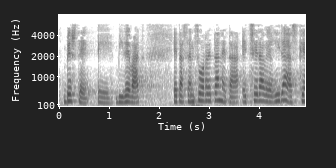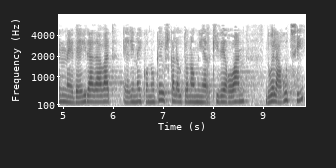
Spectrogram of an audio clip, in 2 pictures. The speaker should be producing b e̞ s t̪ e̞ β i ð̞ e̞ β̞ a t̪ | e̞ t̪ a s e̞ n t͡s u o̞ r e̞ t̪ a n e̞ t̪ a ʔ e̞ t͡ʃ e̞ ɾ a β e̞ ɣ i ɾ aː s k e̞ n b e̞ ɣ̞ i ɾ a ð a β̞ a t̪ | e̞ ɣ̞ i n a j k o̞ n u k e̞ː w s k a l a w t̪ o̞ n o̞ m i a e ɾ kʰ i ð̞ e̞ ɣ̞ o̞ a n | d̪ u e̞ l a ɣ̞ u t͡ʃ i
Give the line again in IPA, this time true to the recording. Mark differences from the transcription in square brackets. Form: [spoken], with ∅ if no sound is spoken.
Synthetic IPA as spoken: b e̞ s t̪ e̞ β i ð̞ e̞ β̞ a t̪ | e̞ t̪ a s e̞ n t͡s u o̞ r e̞ t̪ a n e̞ t̪ a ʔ e̞ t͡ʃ e̞ ɾ a β e̞ ɣ i ɾ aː s k e̞ n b e̞ ɣ̞ i ɾ a ð a β̞ a t̪ | e̞ ɣ̞ i n a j k o̞ n u k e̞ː w s k a l a w t̪ o̞ n o̞ m i a e ɾ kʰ i ð̞ e̞ ɣ̞ o̞ a n | d̪ u e̞ l a ɣ̞ u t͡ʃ i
